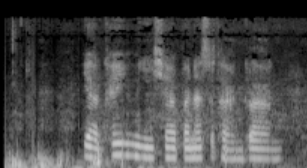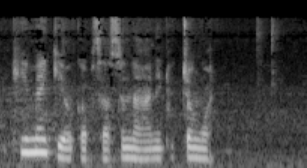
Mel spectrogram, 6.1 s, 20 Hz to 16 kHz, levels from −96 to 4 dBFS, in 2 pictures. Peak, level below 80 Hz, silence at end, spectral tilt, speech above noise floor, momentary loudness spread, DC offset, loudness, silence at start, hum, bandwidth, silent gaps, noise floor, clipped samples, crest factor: -6 dBFS; -42 dBFS; 0.35 s; -5 dB/octave; 30 dB; 15 LU; under 0.1%; -23 LUFS; 0.05 s; none; 11.5 kHz; none; -52 dBFS; under 0.1%; 18 dB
